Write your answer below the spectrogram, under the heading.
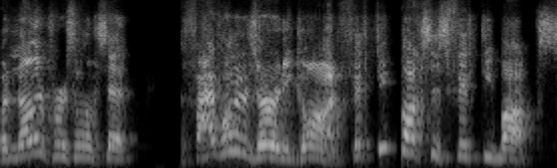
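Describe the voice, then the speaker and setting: Loud and animated, a man speaks at an extremely high pitch in a bright, sharp tone. His intonation is lively and his pace fairly quick. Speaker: podcast host. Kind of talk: casual monologue.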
